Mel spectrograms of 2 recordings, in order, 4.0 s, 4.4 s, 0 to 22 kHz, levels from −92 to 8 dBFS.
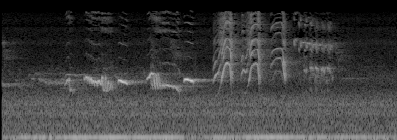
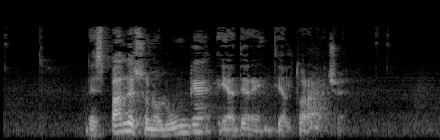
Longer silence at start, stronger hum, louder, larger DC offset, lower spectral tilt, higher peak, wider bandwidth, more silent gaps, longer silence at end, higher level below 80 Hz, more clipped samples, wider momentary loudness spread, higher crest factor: second, 0 s vs 0.85 s; neither; first, -24 LUFS vs -29 LUFS; neither; second, -1.5 dB/octave vs -4 dB/octave; about the same, -10 dBFS vs -8 dBFS; first, 16.5 kHz vs 11.5 kHz; neither; second, 0 s vs 0.95 s; first, -34 dBFS vs -74 dBFS; neither; first, 19 LU vs 12 LU; second, 18 dB vs 24 dB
